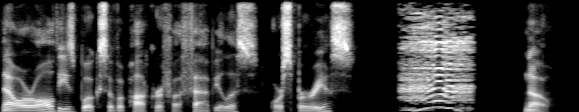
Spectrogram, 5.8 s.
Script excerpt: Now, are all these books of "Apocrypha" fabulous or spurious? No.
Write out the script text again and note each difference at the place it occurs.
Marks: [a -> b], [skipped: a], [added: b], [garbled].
Now, are all these books of "Apocrypha" fabulous or spurious? No.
